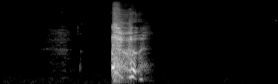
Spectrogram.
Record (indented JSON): {
  "cough_length": "2.8 s",
  "cough_amplitude": 32656,
  "cough_signal_mean_std_ratio": 0.24,
  "survey_phase": "alpha (2021-03-01 to 2021-08-12)",
  "age": "18-44",
  "gender": "Female",
  "wearing_mask": "No",
  "symptom_none": true,
  "smoker_status": "Never smoked",
  "respiratory_condition_asthma": true,
  "respiratory_condition_other": false,
  "recruitment_source": "REACT",
  "submission_delay": "2 days",
  "covid_test_result": "Negative",
  "covid_test_method": "RT-qPCR"
}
